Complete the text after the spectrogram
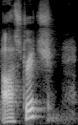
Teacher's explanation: some people say ostrich, using the j sound like in juice and jump.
